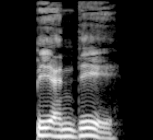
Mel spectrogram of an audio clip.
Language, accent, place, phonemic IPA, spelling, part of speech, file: German, Germany, Berlin, /ˌbeː.ɛnˈdeː/, BND, proper noun, De-BND.ogg
- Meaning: initialism of Bundesnachrichtendienst, Federal Intelligence Service, the foreign intelligence agency of the German (or formerly West German) government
